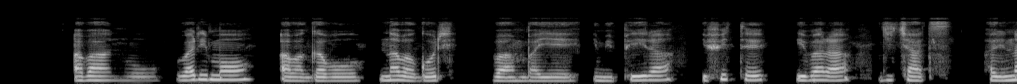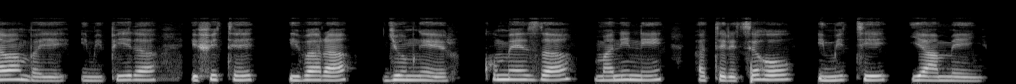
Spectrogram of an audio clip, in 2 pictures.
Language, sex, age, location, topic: Kinyarwanda, female, 18-24, Kigali, health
